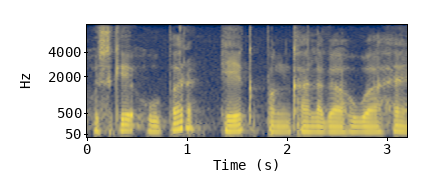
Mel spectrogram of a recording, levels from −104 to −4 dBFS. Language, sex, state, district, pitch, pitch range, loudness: Hindi, male, Jharkhand, Garhwa, 105 Hz, 100-120 Hz, -18 LUFS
